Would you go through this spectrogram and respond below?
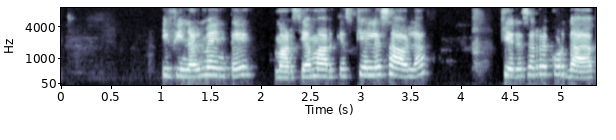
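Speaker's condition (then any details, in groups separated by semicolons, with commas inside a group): No condition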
